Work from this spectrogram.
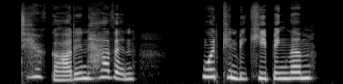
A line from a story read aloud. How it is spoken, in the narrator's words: Maruschka cried anxiously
